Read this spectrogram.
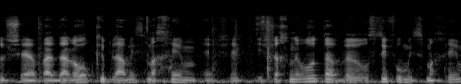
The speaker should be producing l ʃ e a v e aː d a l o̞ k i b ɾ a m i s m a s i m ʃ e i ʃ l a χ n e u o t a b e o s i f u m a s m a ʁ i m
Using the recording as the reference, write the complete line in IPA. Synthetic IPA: l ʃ e a v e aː d a l o̞ k i b l a m i s m a χ i m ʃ e i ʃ l a χ n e u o t a v e o s i f u m i s m a χ i m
